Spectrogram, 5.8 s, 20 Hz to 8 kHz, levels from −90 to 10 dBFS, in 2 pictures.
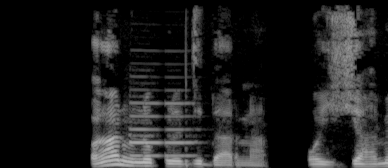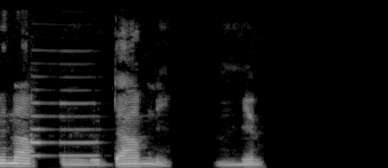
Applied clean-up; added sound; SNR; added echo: neural mask model RNNoise.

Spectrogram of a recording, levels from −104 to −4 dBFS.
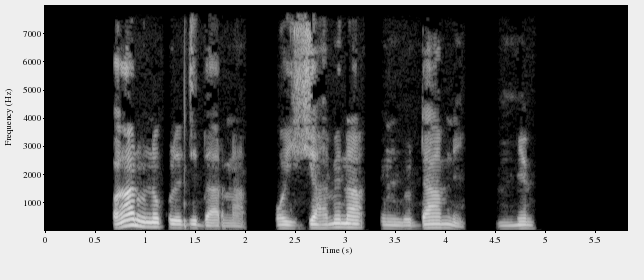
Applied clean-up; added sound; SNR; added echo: none; none; none; none.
